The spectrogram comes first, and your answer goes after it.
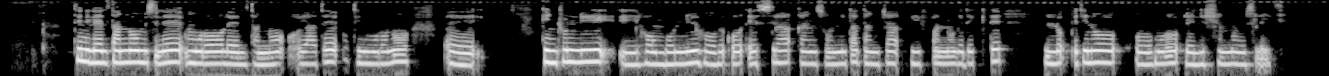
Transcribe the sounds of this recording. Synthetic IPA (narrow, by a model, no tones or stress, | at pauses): t̪ɪnɪle̞ːlt̪ɐnːomɪsleːmʊɾoleːlt̪ɐnːɔjaːt̪ɛt̪ɪnɪmʊɾɔnoː | kɪnt͡ʃːʊnːɪ | ɦoːmbɔnːɪɦoːbɛkʼoːt̪ʼe̞ːsːɪɾɐkɐnsonːɪt̪ɐd̪ɐnt͡ʃːɐb̥iːfːɐ̰nːɔɡɛd̪ɛkːɪ̥d̪̥ɛ | lɔpʼːɪt̪ɪnoː | mʊɾɔle̞ːlːɪʃːɐnːomɪsɪlḛjt̪ɪ̥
